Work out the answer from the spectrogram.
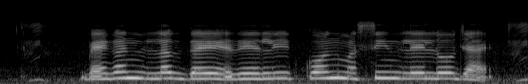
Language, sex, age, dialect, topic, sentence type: Maithili, female, 18-24, Angika, agriculture, question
